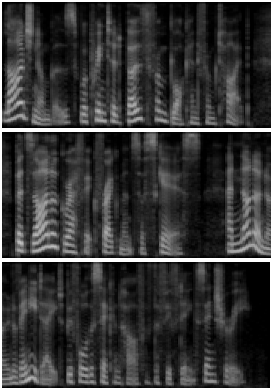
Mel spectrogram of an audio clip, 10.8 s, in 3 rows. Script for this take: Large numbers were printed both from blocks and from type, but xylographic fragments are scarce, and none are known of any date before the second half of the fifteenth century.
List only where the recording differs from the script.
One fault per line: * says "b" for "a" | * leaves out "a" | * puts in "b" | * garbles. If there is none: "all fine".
* says "block" for "blocks"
